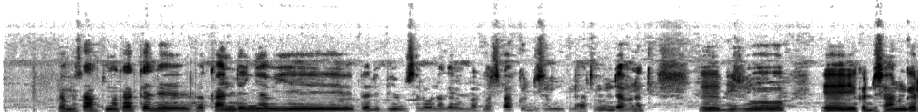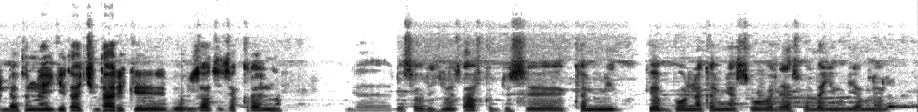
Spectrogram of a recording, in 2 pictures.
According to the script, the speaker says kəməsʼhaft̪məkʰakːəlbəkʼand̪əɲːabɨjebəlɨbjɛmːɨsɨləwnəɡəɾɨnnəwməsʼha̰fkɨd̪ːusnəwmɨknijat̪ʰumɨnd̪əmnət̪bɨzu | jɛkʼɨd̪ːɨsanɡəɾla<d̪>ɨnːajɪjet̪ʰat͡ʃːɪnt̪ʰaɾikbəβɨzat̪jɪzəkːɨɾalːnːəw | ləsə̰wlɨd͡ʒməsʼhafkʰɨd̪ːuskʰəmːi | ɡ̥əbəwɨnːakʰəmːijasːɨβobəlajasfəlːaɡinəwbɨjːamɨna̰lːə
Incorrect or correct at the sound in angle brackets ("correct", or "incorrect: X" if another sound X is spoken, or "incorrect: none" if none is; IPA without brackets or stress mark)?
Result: incorrect: t̪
